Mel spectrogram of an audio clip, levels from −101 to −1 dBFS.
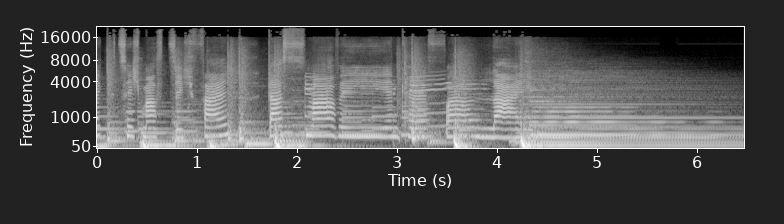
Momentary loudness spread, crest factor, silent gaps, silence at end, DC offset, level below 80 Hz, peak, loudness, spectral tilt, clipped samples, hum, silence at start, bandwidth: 11 LU; 16 dB; none; 0 s; under 0.1%; -22 dBFS; -2 dBFS; -18 LUFS; -5 dB/octave; under 0.1%; none; 0 s; over 20 kHz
